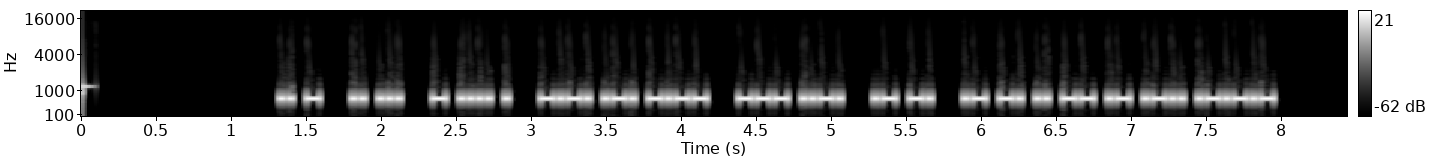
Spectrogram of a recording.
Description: Morse code, heard as a keyed tone, about 40 wpm, 700 Hz. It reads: IT IS THE CRY OF AN ANIMAL.
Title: Sentences from Top 1000 Words - Review Part 2 - 40wpm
